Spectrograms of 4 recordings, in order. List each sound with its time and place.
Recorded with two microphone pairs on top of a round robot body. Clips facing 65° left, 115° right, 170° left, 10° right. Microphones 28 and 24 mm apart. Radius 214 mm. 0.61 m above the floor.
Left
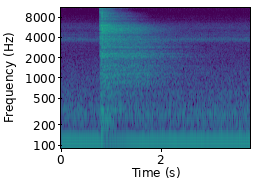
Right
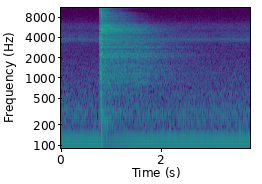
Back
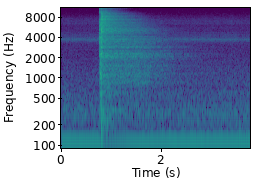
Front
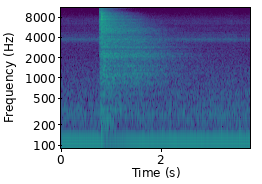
0.8 s a camera shutter: 145° right, 1.3 m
